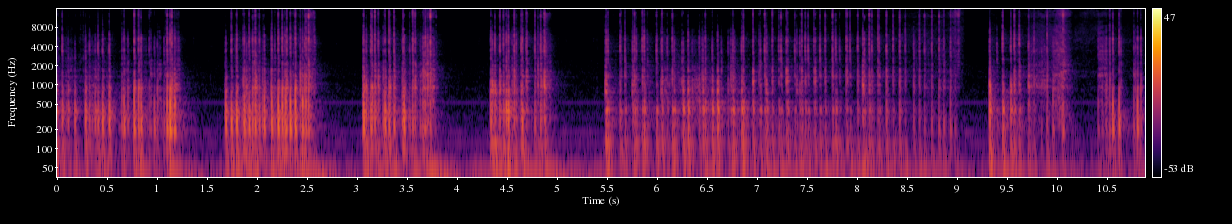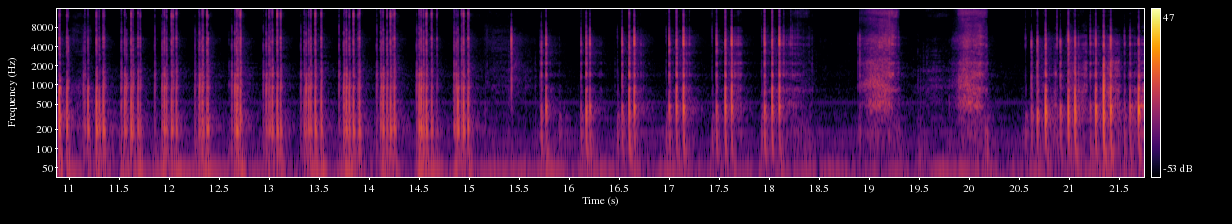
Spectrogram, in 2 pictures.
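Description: Long fingernails scratching and tapping fast on a wooden tabletop and a textured box. Longer scratching strokes fill the first half, then a quick run of sharp taps, several a second, through the second half.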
